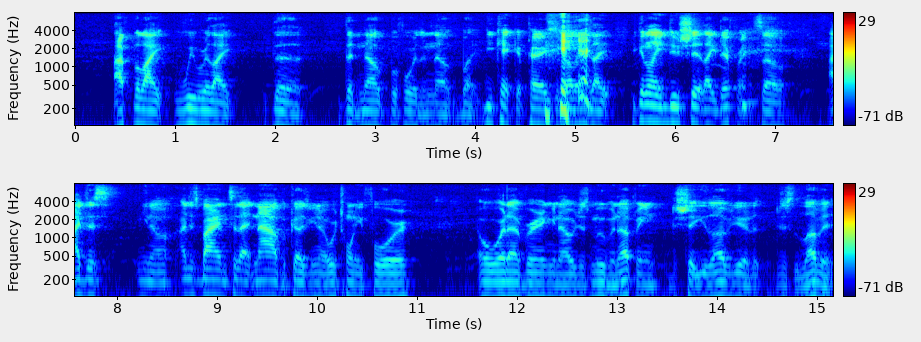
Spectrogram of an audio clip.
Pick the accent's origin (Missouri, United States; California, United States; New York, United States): Missouri, United States; Farmington; I came from Farmington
